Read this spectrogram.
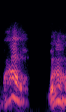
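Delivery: high amazed wow; stunned wow. Retold or imitated. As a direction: gasp it out in shock. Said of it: "I was just in shock".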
